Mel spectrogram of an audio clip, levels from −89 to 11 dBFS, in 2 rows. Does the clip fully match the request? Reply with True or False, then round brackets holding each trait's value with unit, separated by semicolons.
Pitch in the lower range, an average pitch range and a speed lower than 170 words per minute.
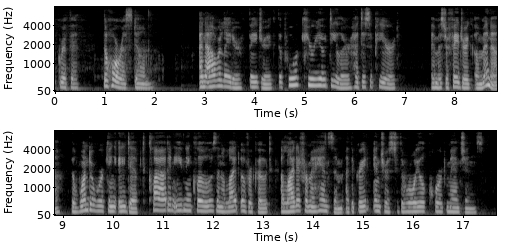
False (165 Hz; 3.7 semitones; 150 wpm)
